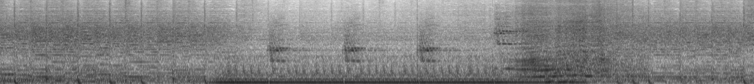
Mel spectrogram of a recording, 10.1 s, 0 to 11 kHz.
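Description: A racing car in Gran Turismo 4 roars through a turn, its engine droning steadily, then easing off and rising again as tyres squeal, loud and continuous with no talk.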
